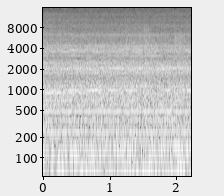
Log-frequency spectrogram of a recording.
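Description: Quiet workshop room tone: a steady hiss with a faint, even hum and no distinct event.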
